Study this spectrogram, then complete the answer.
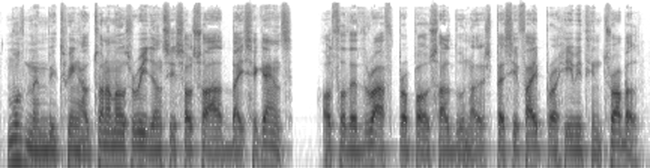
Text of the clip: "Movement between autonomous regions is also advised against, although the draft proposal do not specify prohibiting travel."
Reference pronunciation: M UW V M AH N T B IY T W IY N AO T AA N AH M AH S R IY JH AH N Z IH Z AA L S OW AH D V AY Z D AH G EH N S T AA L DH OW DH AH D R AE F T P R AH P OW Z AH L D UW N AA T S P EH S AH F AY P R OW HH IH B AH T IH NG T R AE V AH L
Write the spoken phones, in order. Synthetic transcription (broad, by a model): M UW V M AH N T B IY T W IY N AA T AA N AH M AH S R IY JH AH N S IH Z AA L S OW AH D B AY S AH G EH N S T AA L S OW DH AH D R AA F T P R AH P OW S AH L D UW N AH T S P EH S AH F AY P R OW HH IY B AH T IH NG T R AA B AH L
